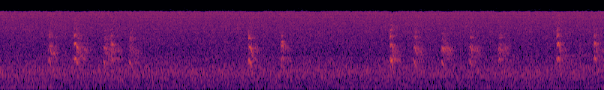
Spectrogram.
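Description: A bird calling faintly in short runs of quick, harsh repeated notes, four runs in all, over a quiet outdoor background.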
